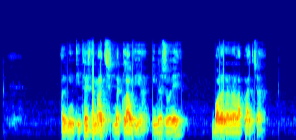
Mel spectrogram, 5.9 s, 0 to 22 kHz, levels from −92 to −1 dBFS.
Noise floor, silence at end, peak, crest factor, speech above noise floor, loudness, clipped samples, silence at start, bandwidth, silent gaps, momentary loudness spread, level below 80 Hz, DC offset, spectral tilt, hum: -77 dBFS; 0.65 s; -8 dBFS; 20 dB; 50 dB; -29 LUFS; under 0.1%; 1.2 s; 7.8 kHz; none; 11 LU; -62 dBFS; under 0.1%; -5.5 dB/octave; none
